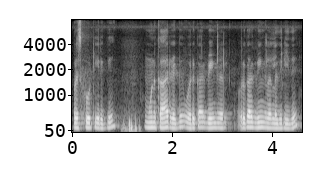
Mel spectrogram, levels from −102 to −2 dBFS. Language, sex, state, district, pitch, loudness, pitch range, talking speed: Tamil, male, Tamil Nadu, Kanyakumari, 130 Hz, -18 LUFS, 125-135 Hz, 195 wpm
